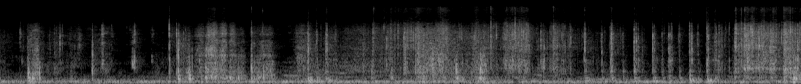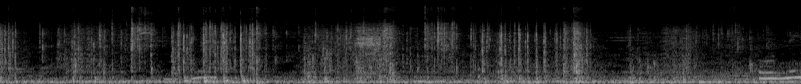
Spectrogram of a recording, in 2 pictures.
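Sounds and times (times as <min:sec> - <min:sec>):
packaging rustling: 0:00.0 - 0:06.2, 0:07.0 - 0:15.8
plastic toys clicking and tapping: 0:04.6 - 0:14.0.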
